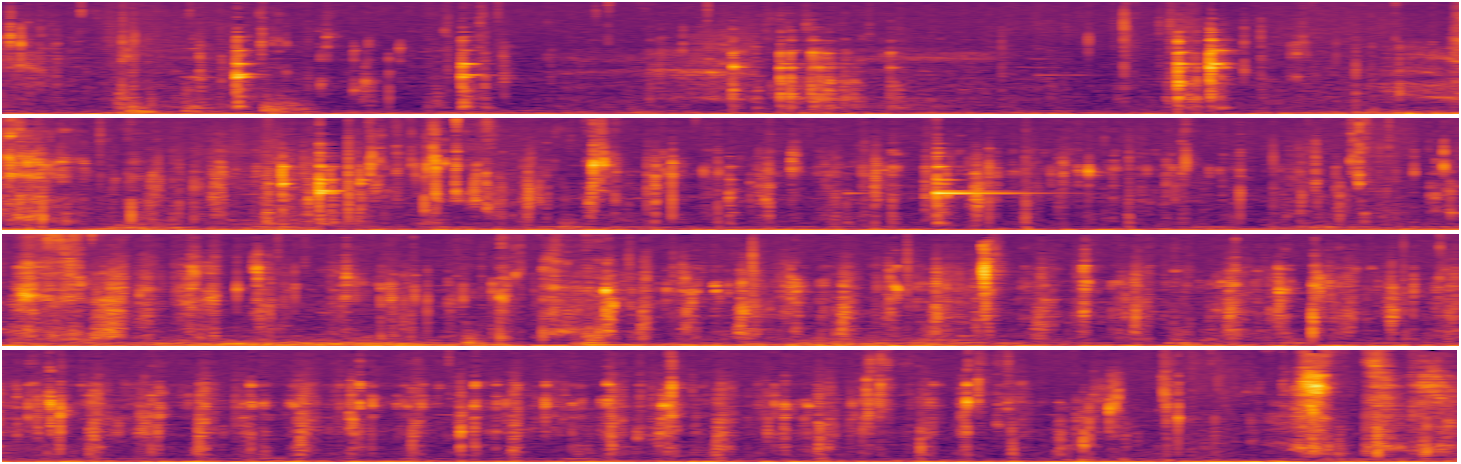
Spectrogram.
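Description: Close-miked biting and chewing of sea snail meat: many small, irregular crunching clicks and mouth sounds with occasional duller thumps.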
